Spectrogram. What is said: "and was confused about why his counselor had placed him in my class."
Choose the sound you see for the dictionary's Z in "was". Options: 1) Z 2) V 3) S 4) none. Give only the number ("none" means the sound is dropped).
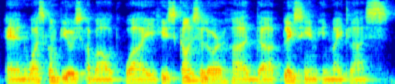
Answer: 3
